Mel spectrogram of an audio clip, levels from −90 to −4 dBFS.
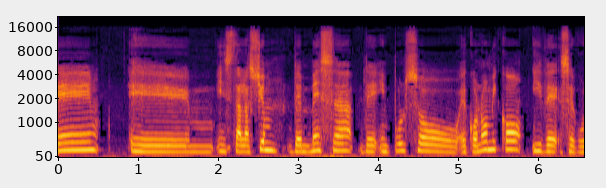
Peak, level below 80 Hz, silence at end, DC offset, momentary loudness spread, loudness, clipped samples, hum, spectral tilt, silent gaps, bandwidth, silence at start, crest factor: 0 dBFS; -44 dBFS; 0 s; under 0.1%; 7 LU; -19 LUFS; under 0.1%; none; -5 dB/octave; none; 16.5 kHz; 0 s; 18 dB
